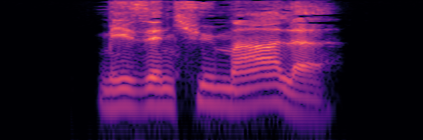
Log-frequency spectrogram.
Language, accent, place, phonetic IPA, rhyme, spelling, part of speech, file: German, Germany, Berlin, [mezɛnçyˈmaːlə], -aːlə, mesenchymale, adjective, De-mesenchymale.ogg
- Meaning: inflection of mesenchymal: 1. strong/mixed nominative/accusative feminine singular 2. strong nominative/accusative plural 3. weak nominative all-gender singular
